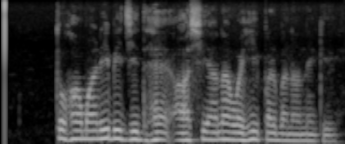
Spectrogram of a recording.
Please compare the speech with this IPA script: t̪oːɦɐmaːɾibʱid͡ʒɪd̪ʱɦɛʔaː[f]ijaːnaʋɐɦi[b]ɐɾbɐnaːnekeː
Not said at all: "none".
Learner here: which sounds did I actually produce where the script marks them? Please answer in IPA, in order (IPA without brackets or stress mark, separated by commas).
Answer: ʃ, p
